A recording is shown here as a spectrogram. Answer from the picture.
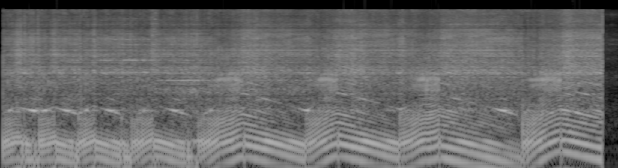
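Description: A small motorbike engine running rough at first, then revved up and down over and over, about one rev every second and a half, stopping abruptly at the end.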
